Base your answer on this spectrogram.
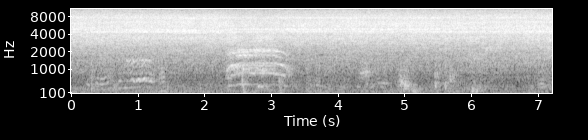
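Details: Angora goat on shearing day, giving one drawn-out, strongly harmonic bleat lasting under a second, with softer wavering calls before it. A loud, steady hiss runs throughout, and quiet voices mix in.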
